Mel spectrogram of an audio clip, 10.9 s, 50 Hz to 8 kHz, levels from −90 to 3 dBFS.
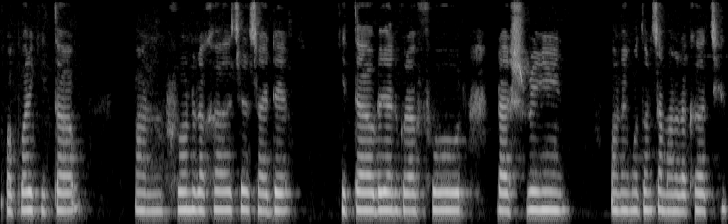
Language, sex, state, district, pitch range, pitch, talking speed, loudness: Bengali, female, West Bengal, Malda, 225-240 Hz, 235 Hz, 100 wpm, -26 LUFS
